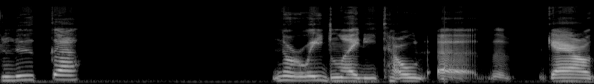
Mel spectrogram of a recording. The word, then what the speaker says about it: Lykke: Are my well, I have some Luca, which looks like Likey, but it's pronounced Luca. Norwegian lady told the gal that works or owns the Smoky Mountain Spinnery in Gatlinburg that it's pronounced Lykke, Luca.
